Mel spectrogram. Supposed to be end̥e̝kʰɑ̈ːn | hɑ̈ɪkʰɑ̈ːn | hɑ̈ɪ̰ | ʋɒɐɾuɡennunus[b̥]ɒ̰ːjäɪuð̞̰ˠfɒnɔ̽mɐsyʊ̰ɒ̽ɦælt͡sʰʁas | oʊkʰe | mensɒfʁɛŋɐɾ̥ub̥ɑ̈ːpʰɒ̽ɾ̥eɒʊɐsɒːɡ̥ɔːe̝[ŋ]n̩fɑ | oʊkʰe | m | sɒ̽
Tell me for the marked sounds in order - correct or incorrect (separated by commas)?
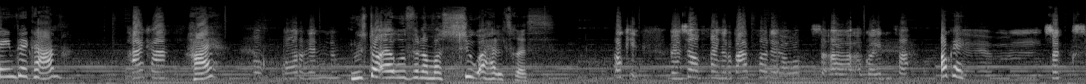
incorrect, incorrect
